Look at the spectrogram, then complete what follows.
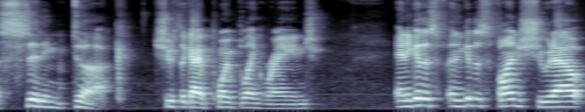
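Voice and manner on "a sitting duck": put-on intimidating movie voice, slower pace. Repeat what he says before he shoots the guy, in Robert Patrick's intimidating voice. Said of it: "the intimidating voice that he had when he says that".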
